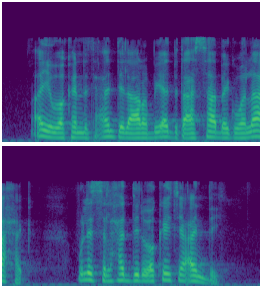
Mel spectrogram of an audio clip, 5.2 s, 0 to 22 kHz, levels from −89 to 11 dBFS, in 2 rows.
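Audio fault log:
Nothing stood out on listening to this speech clip, which comes through a Bluetooth mSBC headset link with no content above about 7.7 kHz.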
